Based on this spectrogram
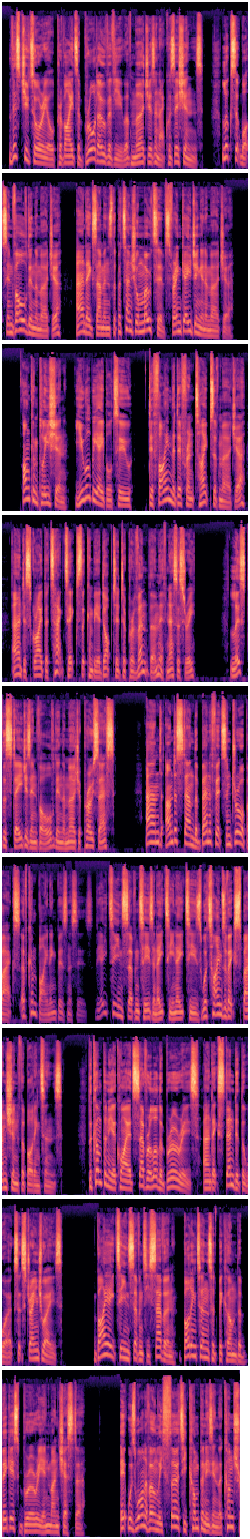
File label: Corporate; Corporate Reel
